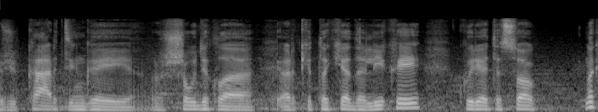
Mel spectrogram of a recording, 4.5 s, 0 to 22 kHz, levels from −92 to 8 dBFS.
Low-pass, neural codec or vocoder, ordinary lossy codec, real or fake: 10.8 kHz; none; MP3, 96 kbps; real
